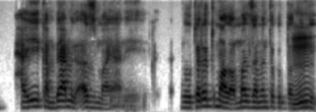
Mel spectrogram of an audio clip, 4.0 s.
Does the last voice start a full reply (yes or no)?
yes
